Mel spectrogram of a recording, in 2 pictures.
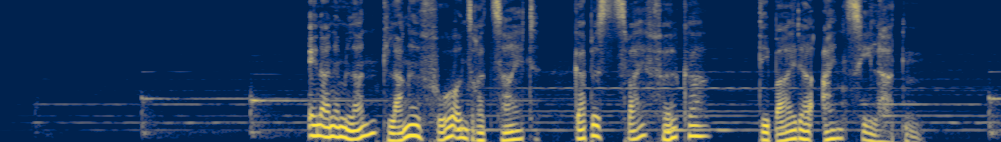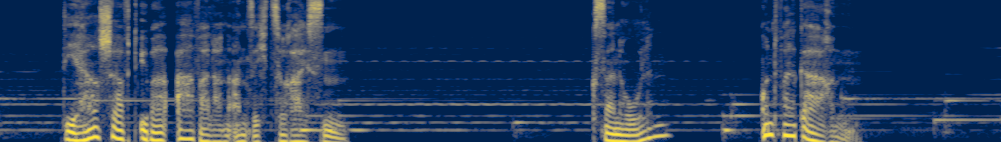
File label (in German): Erzähler; Game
